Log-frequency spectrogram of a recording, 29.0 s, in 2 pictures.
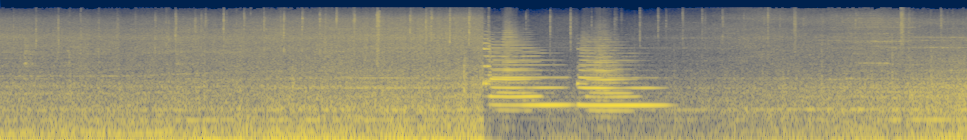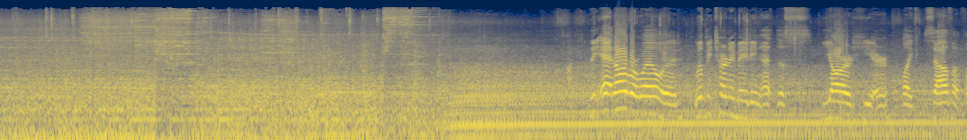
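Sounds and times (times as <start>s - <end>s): diesel locomotive engines running: 0.0s - 29.0s
multi-note air horn blasts: 7.2s - 10.1s.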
